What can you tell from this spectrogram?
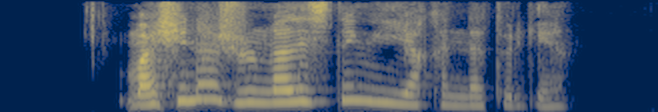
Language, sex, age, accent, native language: Uzbek, female, under 19, Xorazm, Uzbek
